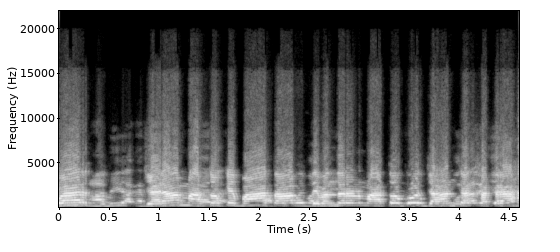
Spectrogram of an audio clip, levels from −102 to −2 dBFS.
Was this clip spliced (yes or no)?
no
